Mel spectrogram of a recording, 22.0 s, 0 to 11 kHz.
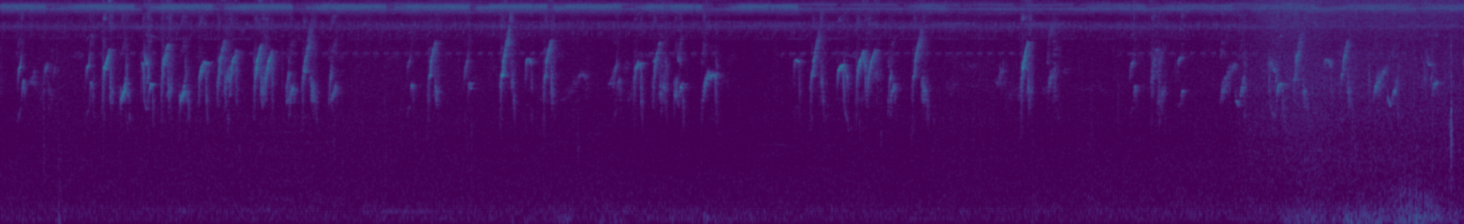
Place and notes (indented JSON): {
  "title": "紅頭森林生態區, Ponso no Tao - Birds singing",
  "date": "2014-10-29 16:19:00",
  "description": "Birds singing\nZoom H2n MS +XY",
  "latitude": "22.01",
  "longitude": "121.57",
  "altitude": "57",
  "timezone": "Asia/Taipei"
}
